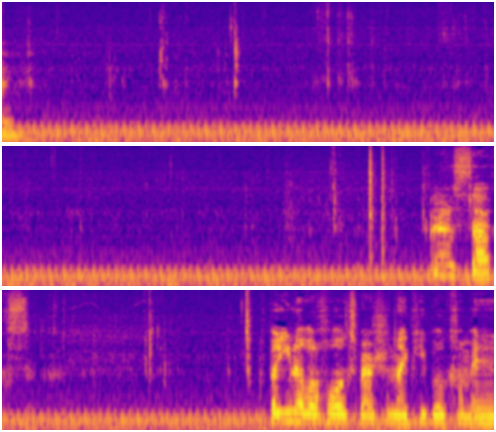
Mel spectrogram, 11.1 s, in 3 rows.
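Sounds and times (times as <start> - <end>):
steady low hum: 0.0 - 11.0
person chewing fried fish: 0.6 - 6.9, 7.6 - 9.4.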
